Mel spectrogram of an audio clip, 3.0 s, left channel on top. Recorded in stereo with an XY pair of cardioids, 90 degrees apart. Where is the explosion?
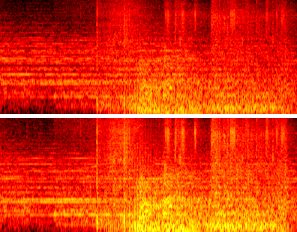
60° right, 0.9 m.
